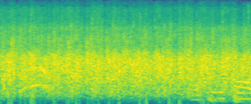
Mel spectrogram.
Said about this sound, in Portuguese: Então aqui eu quero pedir uma salva de palmas à bancada federal, que todos os parlamentares contribuem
